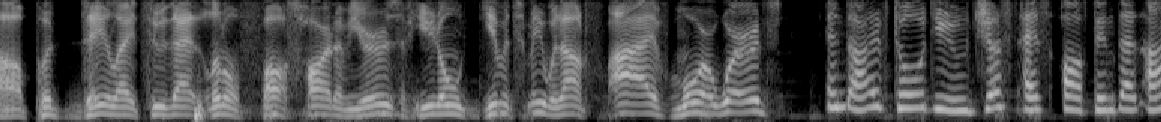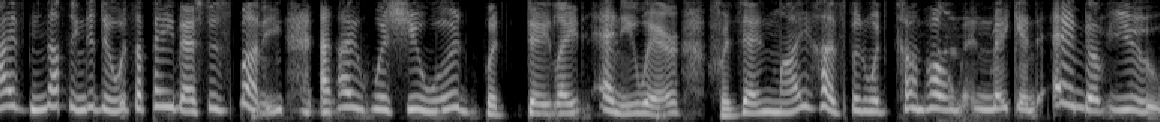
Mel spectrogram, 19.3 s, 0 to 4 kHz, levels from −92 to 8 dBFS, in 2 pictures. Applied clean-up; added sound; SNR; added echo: neural mask model DeepFilterNet 3.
